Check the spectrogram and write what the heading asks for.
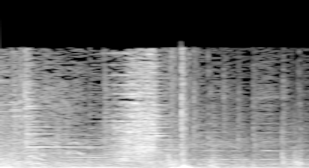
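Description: Dramatic soundtrack music under staged sword-fight sound effects. A sharp metallic clash comes near the start, a long swish just before a second in and a heavy hit just after, then the music carries on more quietly.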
